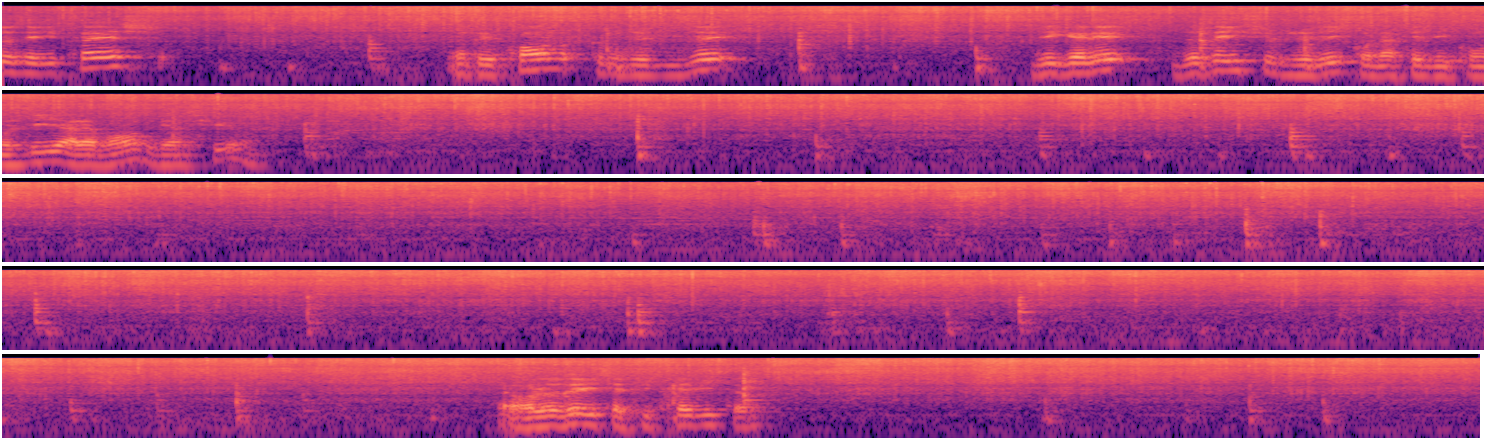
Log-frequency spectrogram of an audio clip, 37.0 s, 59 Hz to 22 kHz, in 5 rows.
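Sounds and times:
vegetables sizzling in oil: 0.0 - 37.0
wooden spatula scraping pan: 1.1 - 10.8.

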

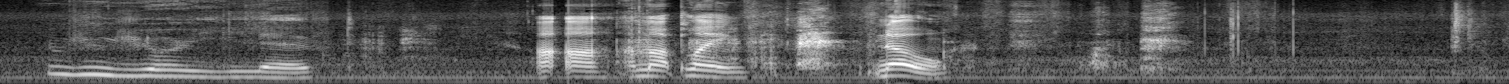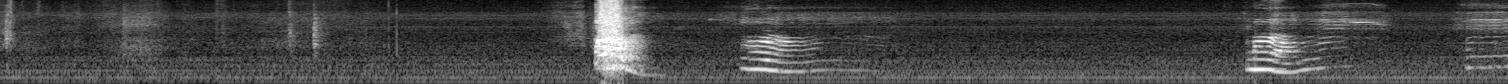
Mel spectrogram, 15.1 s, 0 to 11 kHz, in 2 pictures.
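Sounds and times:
dog barking: 10.5 - 10.9
dog whining yowl: 10.5 - 12.1, 13.8 - 15.0.

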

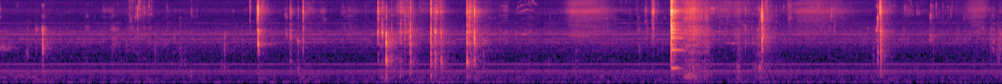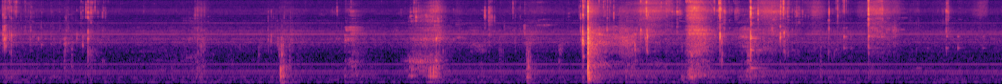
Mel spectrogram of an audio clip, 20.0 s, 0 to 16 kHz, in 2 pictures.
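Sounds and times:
faint steady hum: 0.0 - 20.0
chewing: 0.2 - 3.2, 8.7 - 11.2.

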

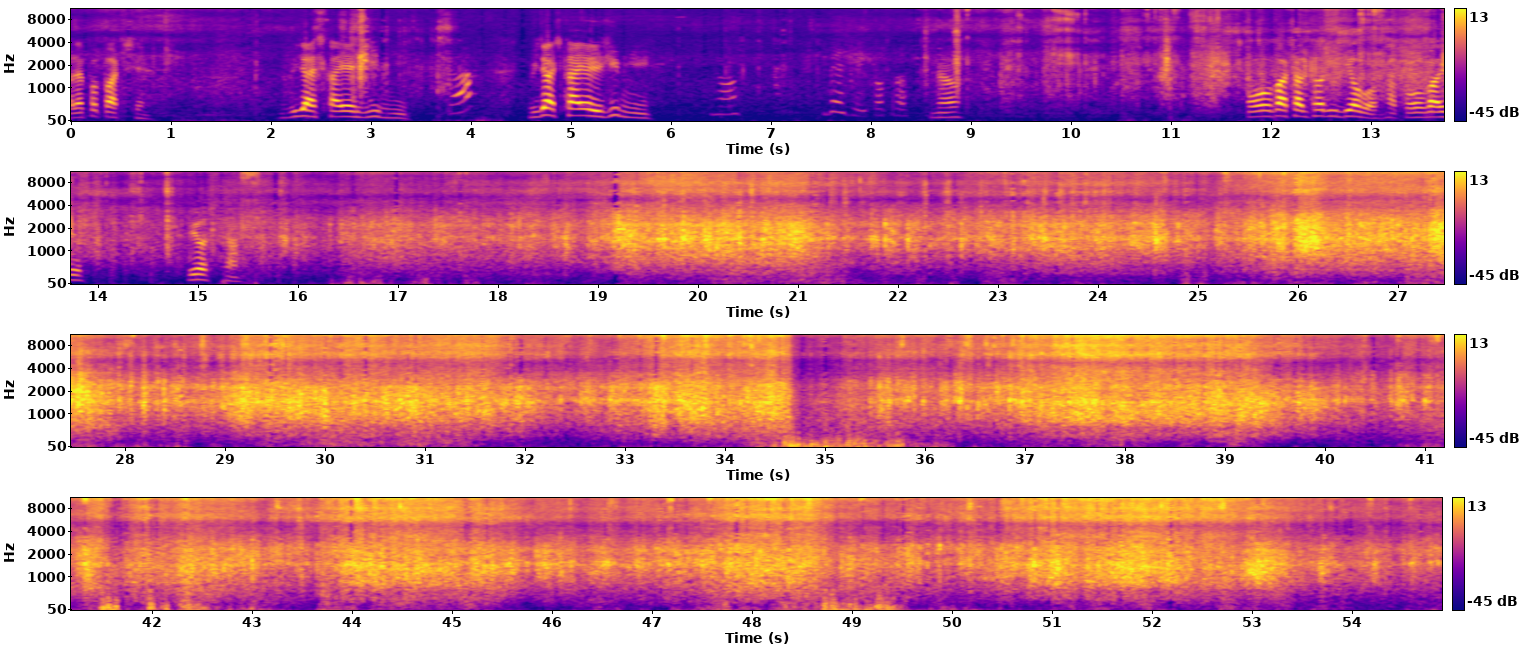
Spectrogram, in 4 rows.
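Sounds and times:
skis scraping over snow: 0.0 - 54.9
wind buffeting microphone: 15.2 - 54.9.

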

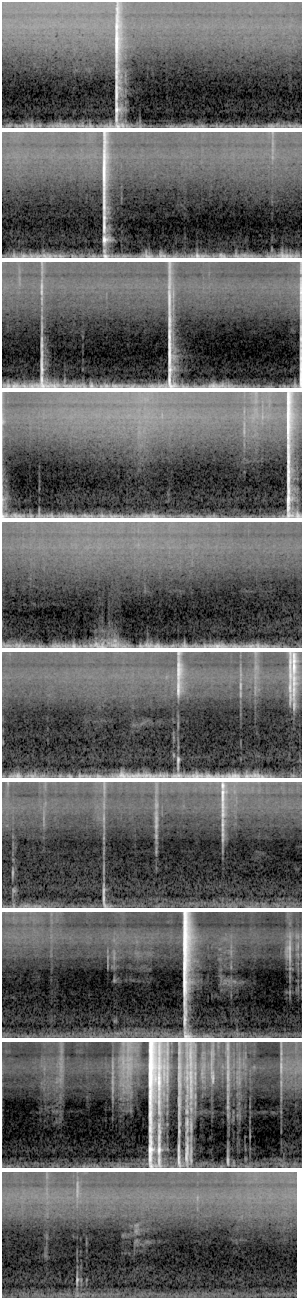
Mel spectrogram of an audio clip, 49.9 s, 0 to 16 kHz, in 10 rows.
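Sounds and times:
axe chopping firewood: 1.8 - 2.3, 6.6 - 7.0, 10.6 - 11.0, 12.8 - 13.1, 14.9 - 15.3, 19.7 - 20.1, 31.6 - 31.9, 38.0 - 38.4, 42.4 - 44.2.

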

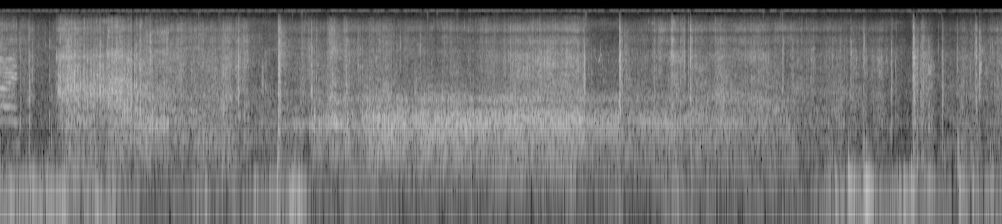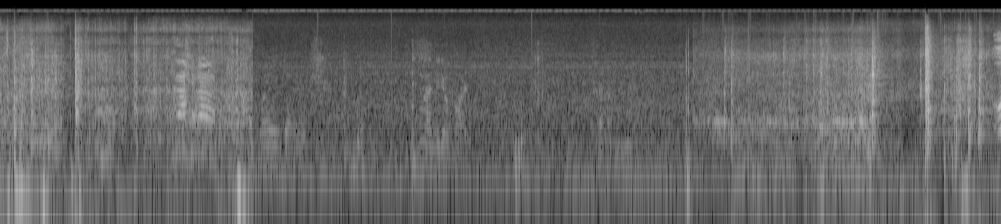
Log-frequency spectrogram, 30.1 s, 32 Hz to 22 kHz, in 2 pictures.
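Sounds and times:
skateboard wheels rolling on asphalt: 0.0 - 18.9, 25.1 - 30.0
skateboard clacks: 0.1 - 18.8, 25.4 - 30.0.

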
